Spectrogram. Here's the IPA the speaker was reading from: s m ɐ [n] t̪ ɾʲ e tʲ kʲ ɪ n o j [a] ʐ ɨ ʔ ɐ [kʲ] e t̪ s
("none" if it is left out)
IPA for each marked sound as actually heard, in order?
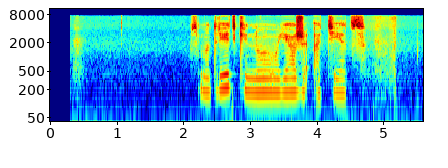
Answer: none, a, tʲ

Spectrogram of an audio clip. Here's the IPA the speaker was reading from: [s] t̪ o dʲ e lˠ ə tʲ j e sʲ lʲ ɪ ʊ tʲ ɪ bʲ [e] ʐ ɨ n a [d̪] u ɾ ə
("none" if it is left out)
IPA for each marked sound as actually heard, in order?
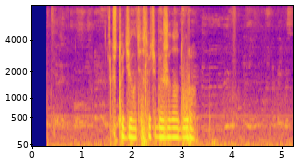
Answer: ʂ, a, d̪

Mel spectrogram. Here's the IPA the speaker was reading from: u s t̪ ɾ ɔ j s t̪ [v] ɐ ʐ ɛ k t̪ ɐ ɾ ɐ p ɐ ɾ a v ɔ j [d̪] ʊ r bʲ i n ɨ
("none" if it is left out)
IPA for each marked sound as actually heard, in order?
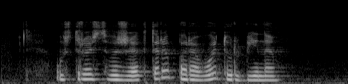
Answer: v, t̪

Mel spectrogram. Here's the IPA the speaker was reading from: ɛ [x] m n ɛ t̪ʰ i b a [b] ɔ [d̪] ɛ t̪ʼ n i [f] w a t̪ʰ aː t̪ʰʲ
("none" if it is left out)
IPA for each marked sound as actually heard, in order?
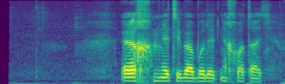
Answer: χ, b, d̪, χ

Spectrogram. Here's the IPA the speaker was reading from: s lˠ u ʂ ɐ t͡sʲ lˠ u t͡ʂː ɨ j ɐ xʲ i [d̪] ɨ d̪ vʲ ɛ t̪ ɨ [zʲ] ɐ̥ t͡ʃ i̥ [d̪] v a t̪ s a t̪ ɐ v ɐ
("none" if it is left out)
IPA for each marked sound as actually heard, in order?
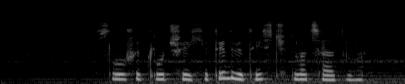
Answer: t̪, sʲ, d̪

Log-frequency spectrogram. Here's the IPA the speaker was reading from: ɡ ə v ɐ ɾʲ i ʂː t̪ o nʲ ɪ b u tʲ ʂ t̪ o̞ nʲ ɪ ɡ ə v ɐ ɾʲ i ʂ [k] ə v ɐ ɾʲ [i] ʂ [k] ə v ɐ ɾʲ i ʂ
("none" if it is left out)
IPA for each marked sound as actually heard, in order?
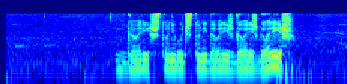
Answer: ɡ, i, ɡ

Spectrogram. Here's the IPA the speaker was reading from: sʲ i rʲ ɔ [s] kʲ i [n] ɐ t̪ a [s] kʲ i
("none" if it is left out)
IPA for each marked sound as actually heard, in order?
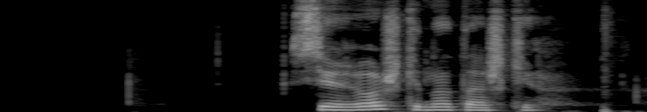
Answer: ʂ, n, ʂ

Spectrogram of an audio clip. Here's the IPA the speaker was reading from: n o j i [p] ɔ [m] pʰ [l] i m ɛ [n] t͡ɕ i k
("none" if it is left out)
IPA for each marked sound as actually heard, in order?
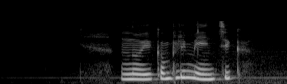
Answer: k, m, l, n

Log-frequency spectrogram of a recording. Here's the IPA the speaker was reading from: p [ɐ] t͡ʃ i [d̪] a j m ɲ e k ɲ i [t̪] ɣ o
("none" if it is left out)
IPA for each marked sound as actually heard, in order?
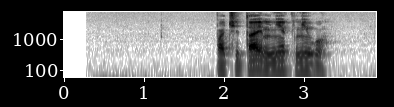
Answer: a, t̪, none

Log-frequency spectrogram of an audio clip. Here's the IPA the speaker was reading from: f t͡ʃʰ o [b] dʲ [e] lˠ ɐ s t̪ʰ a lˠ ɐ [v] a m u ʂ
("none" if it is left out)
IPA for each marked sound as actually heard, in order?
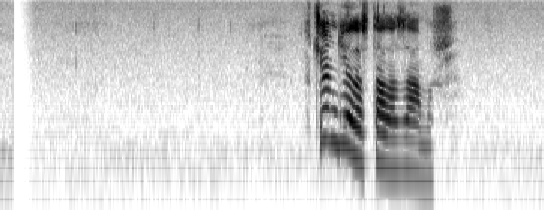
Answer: m, e, z

